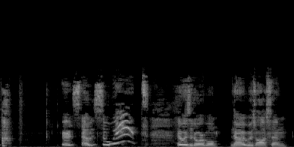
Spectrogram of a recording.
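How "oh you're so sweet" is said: very high, drawn-out squeal; melting, high-pitched gush; retold gushing. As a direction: coo it slowly way up high. Retold gushing reply to friend.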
